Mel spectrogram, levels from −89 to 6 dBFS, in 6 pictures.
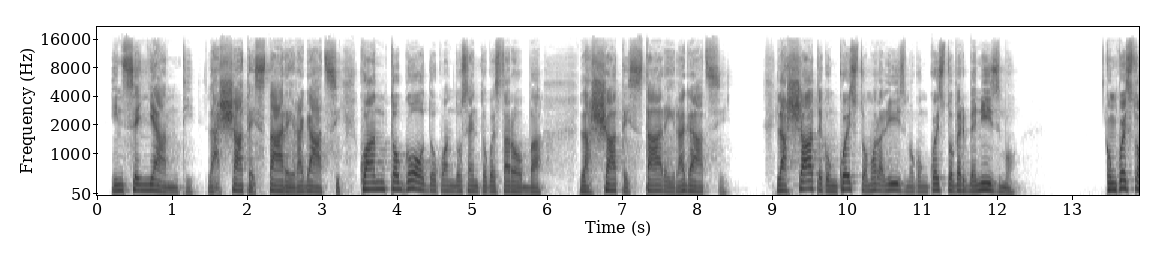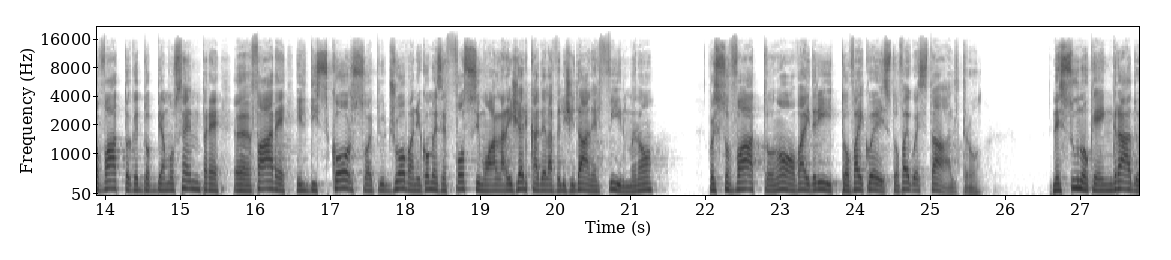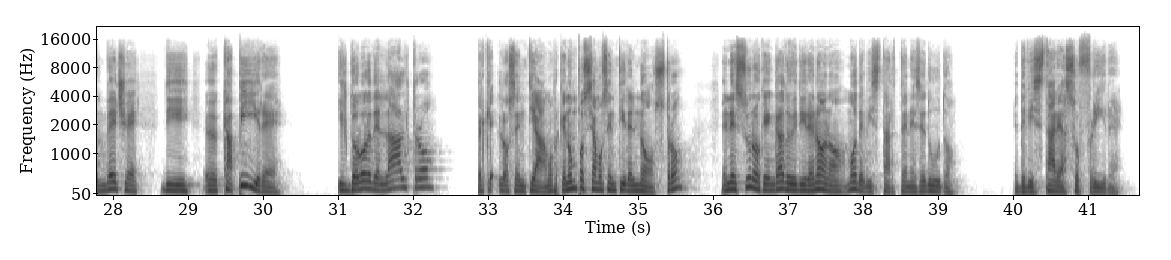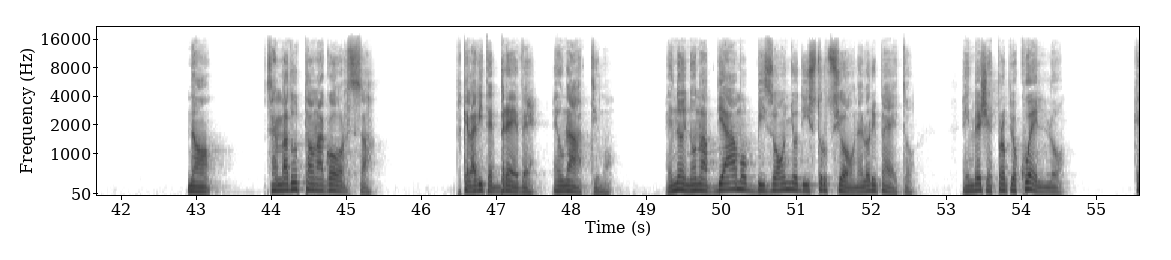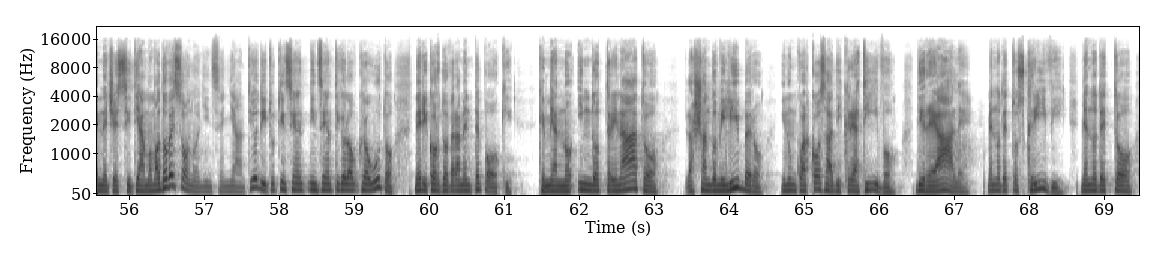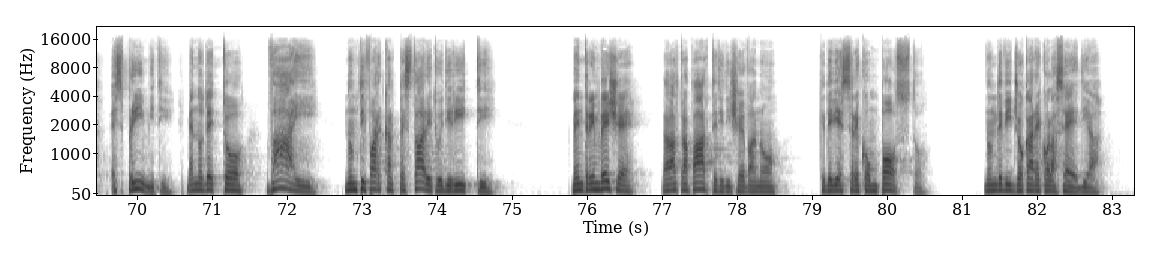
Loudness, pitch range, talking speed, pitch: -21 LUFS, 110-145 Hz, 140 wpm, 130 Hz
